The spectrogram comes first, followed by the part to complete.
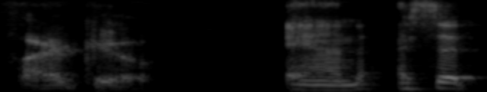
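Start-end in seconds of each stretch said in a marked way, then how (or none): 0.1-0.8 very low, relieved rumble; gravelly patient, eyes closed, relieved; deep growly voice. Retold or imitated. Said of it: "deep growly voice".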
